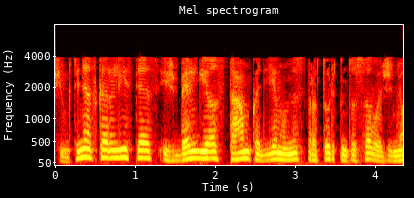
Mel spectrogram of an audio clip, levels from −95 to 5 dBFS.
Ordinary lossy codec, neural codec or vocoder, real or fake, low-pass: AAC, 16 kbps; codec, 44.1 kHz, 7.8 kbps, DAC; fake; 7.2 kHz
